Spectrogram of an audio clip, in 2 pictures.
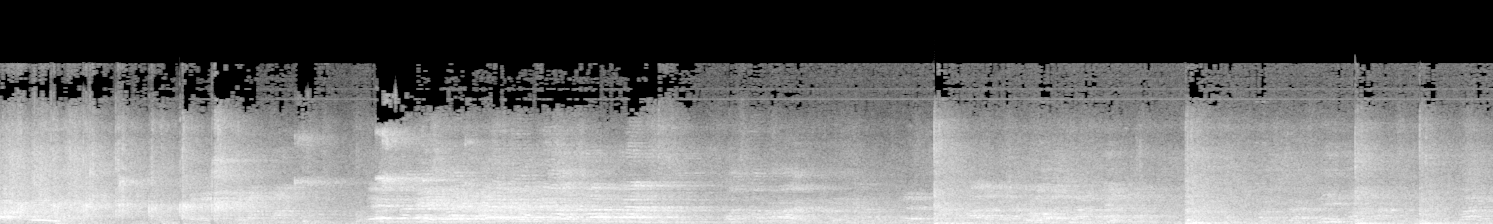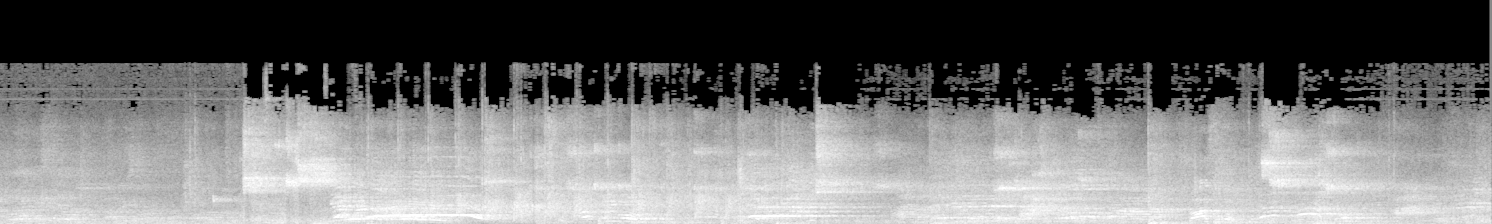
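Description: A crowd of young people cheers and calls out in a large echoing hall.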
